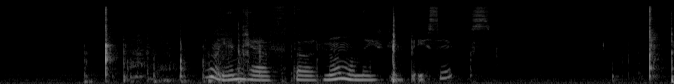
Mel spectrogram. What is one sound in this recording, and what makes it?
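A plastic case taps and clicks against a wooden table.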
